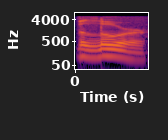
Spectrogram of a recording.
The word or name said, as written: velours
